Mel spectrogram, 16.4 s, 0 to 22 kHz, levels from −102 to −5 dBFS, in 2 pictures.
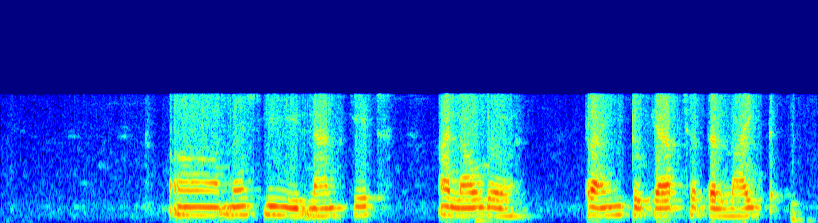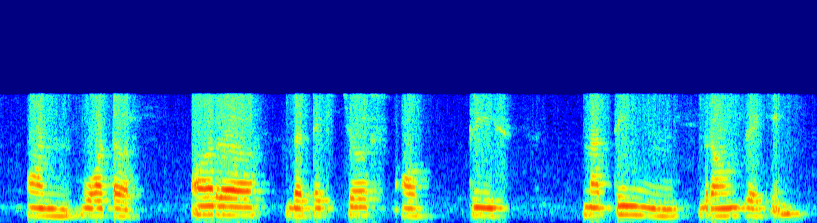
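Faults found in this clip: G.726 ADPCM, heavy codec damage, throughout. Coarse adaptive-difference coding, consistent with 16 kbit/s, too few bits per sample to track prediction error. Harsh rasping hiss riding on speech level, rising and falling with it; band stops near 3.9 kHz.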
